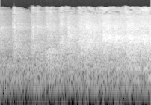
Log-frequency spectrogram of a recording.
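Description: Audience applause, starting as scattered claps and thickening into steady clapping that grows louder.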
